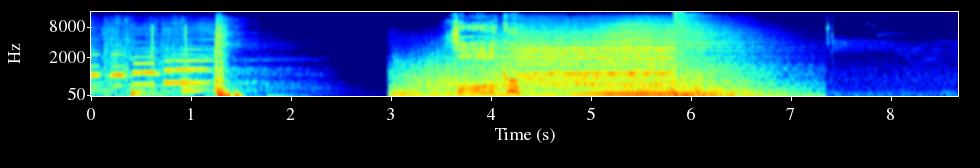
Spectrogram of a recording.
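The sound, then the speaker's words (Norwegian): A single heavy thud of someone pushing against a wall lands sharply over a short tonal passage, then a long, dense wash of rumbling noise swells for several seconds before cutting off. “Jeg tror noen støtter mot muren vår.”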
